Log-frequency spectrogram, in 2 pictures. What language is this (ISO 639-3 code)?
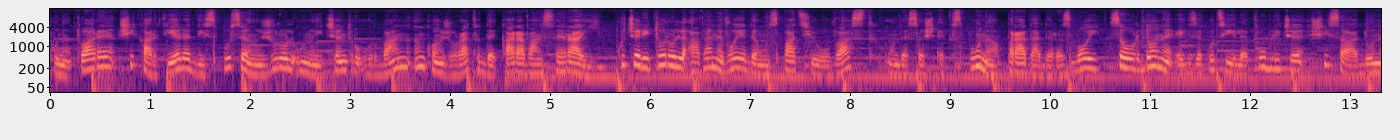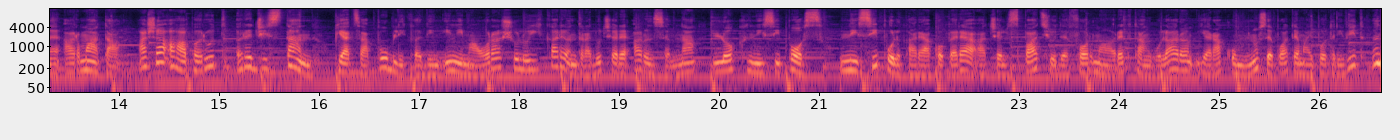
ron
